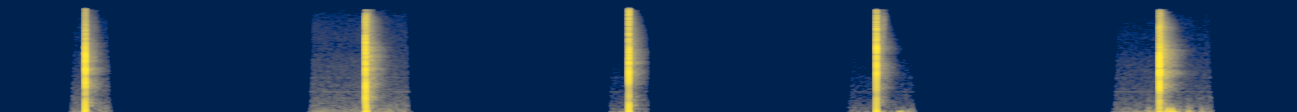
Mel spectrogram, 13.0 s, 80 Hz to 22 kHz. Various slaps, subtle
0.8 1.1, 3.6 4.0, 6.2 6.5, 8.7 9.2, 11.5 12.0

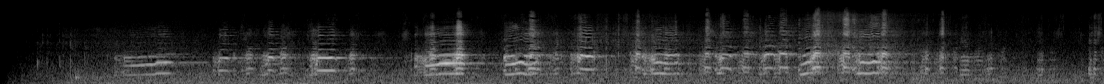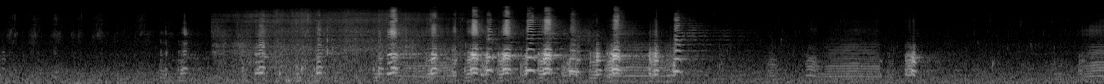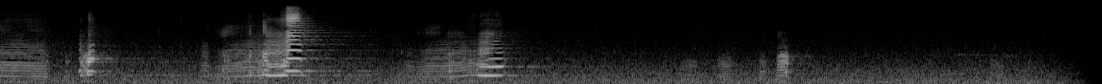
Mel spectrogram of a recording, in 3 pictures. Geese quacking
1.2 11.2, 12.6 20.3, 24.1 25.5

